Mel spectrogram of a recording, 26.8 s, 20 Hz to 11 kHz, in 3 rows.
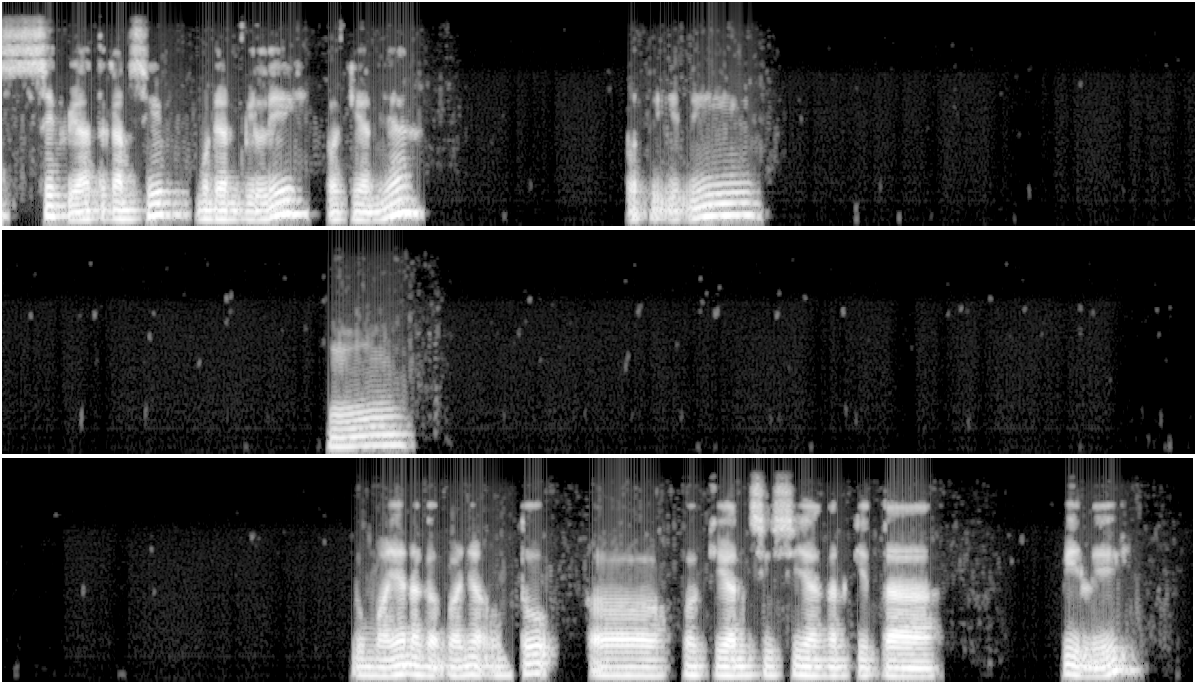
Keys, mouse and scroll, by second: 0.8 shift+click, 1.5 shift+click, 2.2 shift+click, 3.4 shift+click, 3.9 shift+click, 5.2 shift+click, 6.2 shift+click, 6.7 shift+click, 7.3 shift+click, 7.7 shift+click, 8.8 shift+click, 9.3 shift+click, 10.2 shift+click, 10.7 shift+click, 11.8 middle click, 13.3 shift+click, 13.8 shift+click, 14.3 shift+click, 14.8 shift+click, 15.7 shift+click, 16.2 shift+click, 16.7 shift+click, 17.3 shift+click, 17.9 middle click, 19.3 shift+click, 19.8 shift+click, 20.4 shift+click, 21.0 shift+click, 21.9 shift+click, 22.5 shift+click, 23.1 shift+click, 23.7 shift+click, 24.5 shift+click, 25.1 shift+click, 25.7 shift+click, 26.3 shift+click.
